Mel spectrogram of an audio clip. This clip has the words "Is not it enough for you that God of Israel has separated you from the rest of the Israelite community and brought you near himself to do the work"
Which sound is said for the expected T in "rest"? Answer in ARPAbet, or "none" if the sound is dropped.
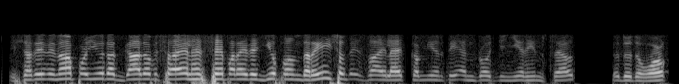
none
